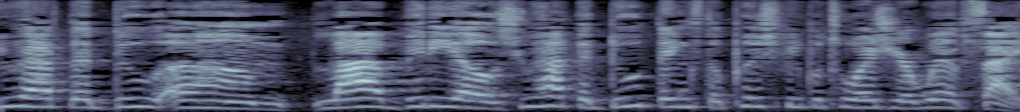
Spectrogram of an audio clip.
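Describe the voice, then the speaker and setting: A woman speaks at a fairly high pitch in an animated tone. Her moderate pace runs with hardly any pauses. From Texas. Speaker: crafting business owner and online host. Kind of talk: casual live-stream chat.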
